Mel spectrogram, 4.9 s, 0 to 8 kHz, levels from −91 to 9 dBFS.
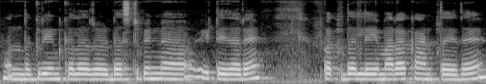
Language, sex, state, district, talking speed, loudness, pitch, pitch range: Kannada, female, Karnataka, Bangalore, 125 wpm, -11 LUFS, 185 Hz, 180-195 Hz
